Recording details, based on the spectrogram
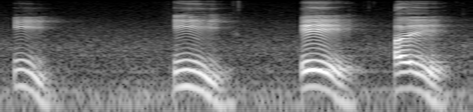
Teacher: इसमें जीव का अगला भाग जो है वो सक्रिय होता है इसलिए ये अग्र स्वर है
